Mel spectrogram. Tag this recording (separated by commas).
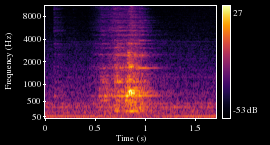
dishes, pots and pans, Domestic sounds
